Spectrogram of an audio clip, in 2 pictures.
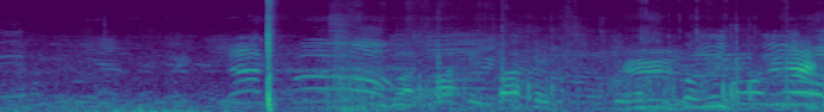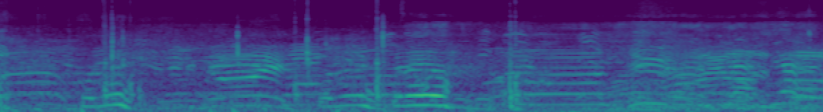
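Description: A single sharp crack of a wooden shinty stick (caman) striking the ball about a second in, followed by repeated young players' shouts and calls across the pitch.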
